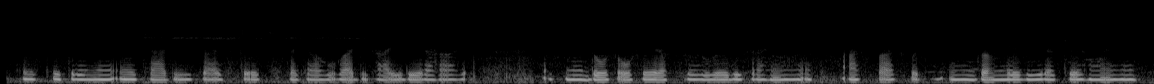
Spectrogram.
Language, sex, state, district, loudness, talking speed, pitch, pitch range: Hindi, female, Uttar Pradesh, Budaun, -33 LUFS, 150 wpm, 220 Hz, 215-230 Hz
